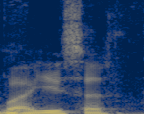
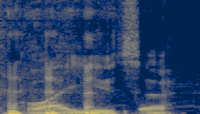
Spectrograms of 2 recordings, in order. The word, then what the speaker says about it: Guayusa: Guayusa. – Guayusa.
